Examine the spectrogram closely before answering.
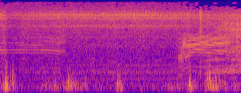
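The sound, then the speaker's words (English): Sheep bleat in a handful of short, uneven calls spread across a few seconds, over a steady breezy outdoor hiss as the wind picks up. “So we shall leave the sheep.”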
